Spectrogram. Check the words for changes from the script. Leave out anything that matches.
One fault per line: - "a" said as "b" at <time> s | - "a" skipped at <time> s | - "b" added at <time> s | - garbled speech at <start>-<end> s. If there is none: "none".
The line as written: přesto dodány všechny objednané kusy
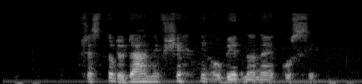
none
